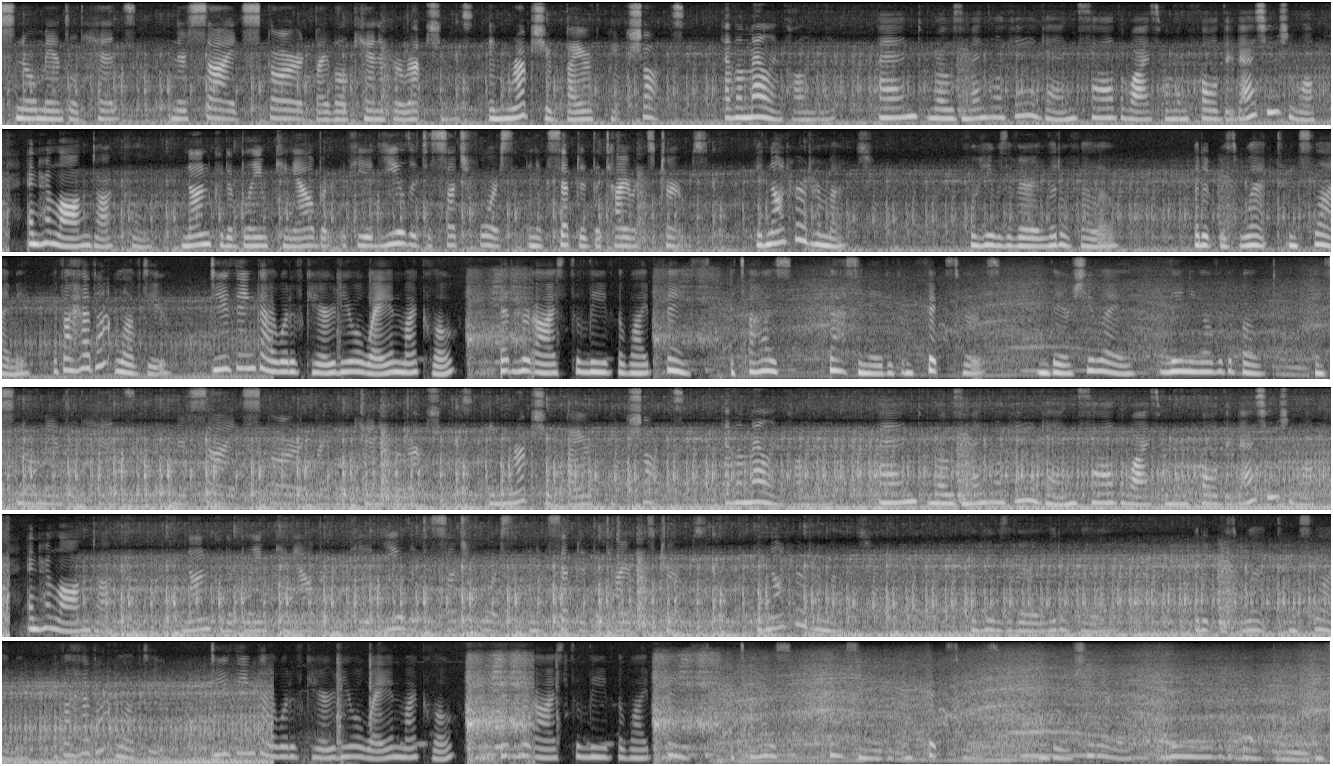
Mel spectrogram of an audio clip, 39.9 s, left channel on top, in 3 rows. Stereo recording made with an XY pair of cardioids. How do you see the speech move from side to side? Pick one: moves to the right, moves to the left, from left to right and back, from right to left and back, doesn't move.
from left to right and back.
